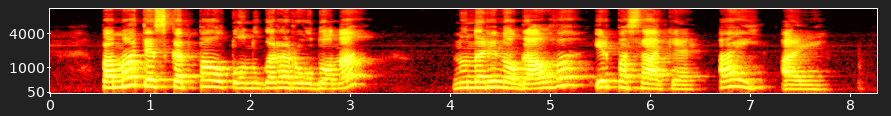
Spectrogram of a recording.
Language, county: Lithuanian, Kaunas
